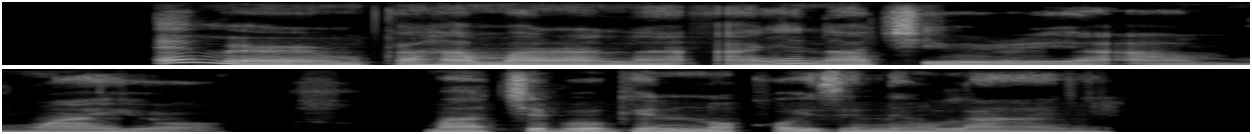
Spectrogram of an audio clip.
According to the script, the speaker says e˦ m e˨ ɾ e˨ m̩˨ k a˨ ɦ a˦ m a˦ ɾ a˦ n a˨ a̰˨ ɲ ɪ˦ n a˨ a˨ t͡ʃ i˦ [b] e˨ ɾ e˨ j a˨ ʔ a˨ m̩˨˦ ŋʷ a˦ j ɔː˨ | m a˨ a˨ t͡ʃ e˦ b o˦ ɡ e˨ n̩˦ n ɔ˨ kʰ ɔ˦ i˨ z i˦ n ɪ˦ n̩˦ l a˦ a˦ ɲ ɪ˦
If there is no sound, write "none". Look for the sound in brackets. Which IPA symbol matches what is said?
w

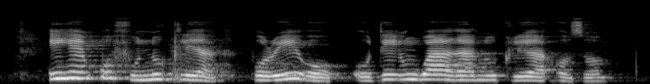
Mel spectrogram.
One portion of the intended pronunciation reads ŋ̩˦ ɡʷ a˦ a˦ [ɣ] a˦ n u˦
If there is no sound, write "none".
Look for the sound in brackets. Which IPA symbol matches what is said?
ɣ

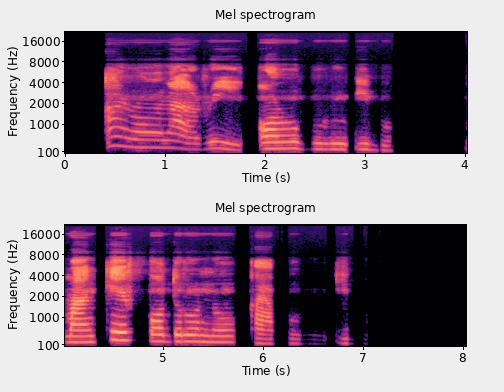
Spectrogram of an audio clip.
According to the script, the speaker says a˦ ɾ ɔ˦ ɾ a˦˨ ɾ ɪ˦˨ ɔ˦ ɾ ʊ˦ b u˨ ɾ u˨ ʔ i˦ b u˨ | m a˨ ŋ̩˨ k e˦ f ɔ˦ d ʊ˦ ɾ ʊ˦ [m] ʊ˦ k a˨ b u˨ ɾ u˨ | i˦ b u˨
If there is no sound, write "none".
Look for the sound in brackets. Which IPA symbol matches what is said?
n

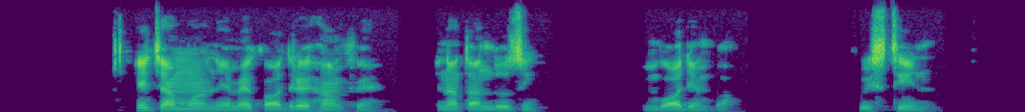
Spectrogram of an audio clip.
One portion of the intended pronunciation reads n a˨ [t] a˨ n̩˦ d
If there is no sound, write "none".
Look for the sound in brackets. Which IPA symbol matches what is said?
t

